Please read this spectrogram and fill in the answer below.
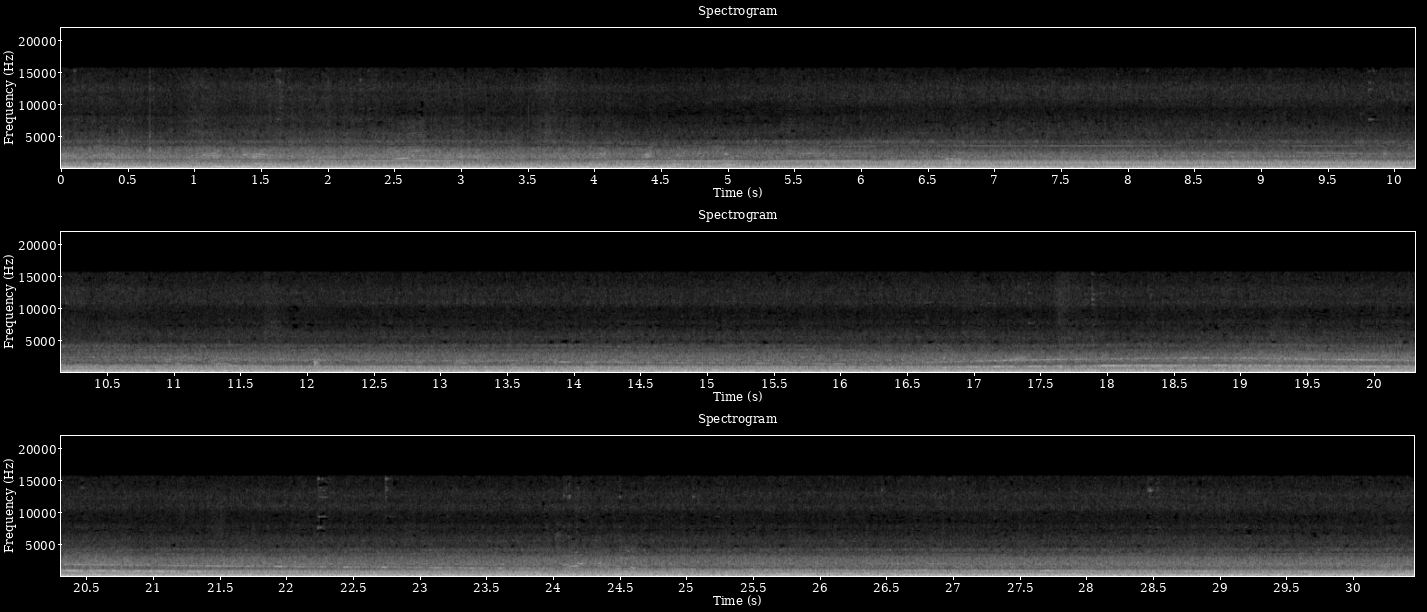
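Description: Fire engine's engine running steadily at the scene, a loud constant drone, with a siren sounding over it: its pitch falls slowly, rises once about halfway through, then slowly falls again.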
